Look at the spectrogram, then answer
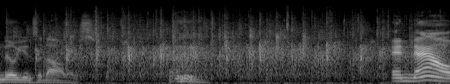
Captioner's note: applause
